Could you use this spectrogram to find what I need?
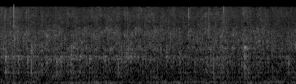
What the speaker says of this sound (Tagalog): Ang pagprito ng ating isda.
